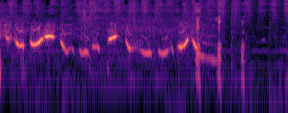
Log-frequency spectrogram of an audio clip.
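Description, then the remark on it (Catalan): A man on the telephone whistles an imitation of a canary: a quick run of bright, warbling chirps and trills sliding up and down in pitch, ending in a few sharp rising notes, with no talking. “O com diria un canari.”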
